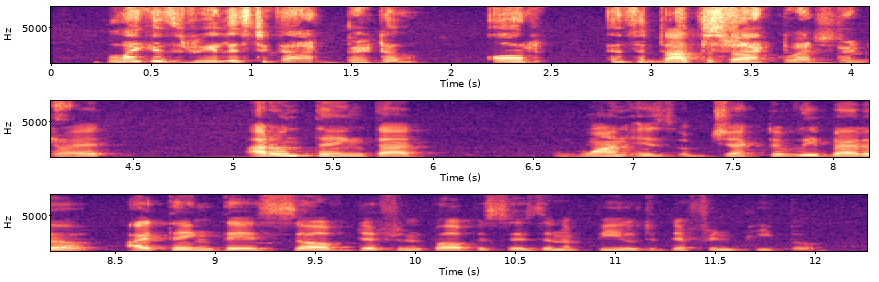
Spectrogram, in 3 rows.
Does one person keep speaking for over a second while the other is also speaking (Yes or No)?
Yes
